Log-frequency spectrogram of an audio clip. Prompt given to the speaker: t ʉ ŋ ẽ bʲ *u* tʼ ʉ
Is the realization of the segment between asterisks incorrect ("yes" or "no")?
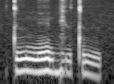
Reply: yes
